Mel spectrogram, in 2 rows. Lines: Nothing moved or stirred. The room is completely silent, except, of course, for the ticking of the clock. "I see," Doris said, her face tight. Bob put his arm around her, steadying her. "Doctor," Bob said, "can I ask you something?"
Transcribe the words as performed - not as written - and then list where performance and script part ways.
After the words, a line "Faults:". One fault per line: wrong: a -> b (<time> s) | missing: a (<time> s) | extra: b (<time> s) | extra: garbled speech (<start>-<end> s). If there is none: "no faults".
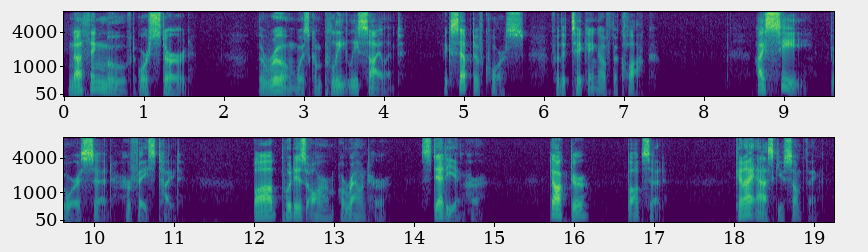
Nothing moved or stirred. The room was completely silent, except, of course, for the ticking of the clock. "I see," Doris said, her face tight. Bob put his arm around her, steadying her. "Doctor," Bob said, "can I ask you something?"
Faults:
wrong: is -> was (2.9 s)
